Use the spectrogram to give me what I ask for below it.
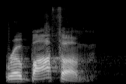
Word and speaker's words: Robotham: That's my name, Robothum. – That is your name. – Robotham. I've been saying it wrong the whole time. It rhymes with Gotham.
